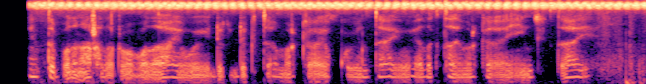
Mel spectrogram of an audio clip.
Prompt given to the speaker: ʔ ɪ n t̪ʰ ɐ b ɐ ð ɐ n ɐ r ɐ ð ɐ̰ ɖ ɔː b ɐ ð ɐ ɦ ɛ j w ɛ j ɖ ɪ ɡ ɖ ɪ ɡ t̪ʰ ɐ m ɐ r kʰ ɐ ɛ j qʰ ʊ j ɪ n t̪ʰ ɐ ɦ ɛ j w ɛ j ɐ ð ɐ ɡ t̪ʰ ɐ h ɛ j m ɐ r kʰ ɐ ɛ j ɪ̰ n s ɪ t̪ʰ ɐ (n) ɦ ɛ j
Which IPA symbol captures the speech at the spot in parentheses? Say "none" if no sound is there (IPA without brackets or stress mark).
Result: none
